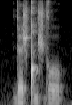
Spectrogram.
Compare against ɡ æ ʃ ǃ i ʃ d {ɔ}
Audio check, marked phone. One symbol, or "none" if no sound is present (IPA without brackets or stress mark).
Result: ɔ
